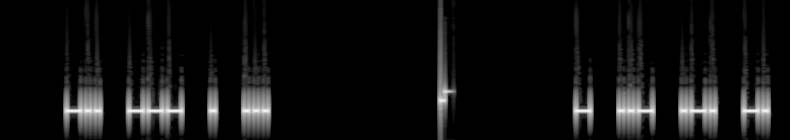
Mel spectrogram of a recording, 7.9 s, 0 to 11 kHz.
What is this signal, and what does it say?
Morse code, heard as a keyed tone, about 25 wpm, spaced as for 18 wpm, 700 Hz. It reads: DOES TURN
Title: 2x Character Spacing - Top 200 Words - 25wpm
